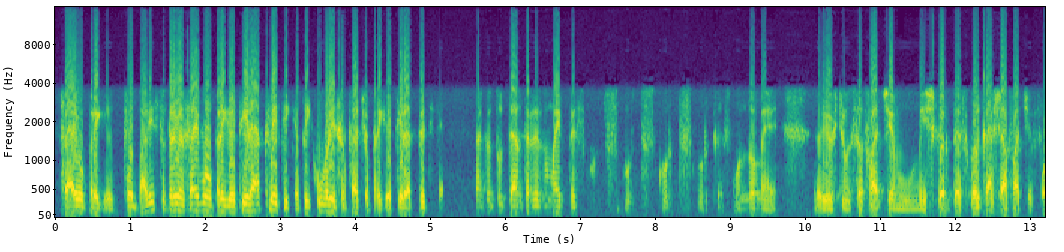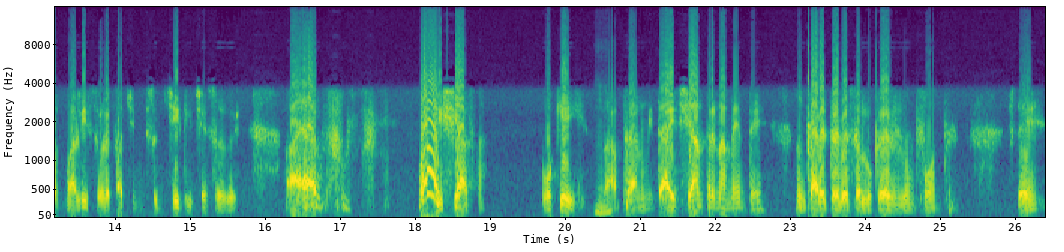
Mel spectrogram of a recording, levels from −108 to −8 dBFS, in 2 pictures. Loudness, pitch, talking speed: -12 LUFS, 355 Hz, 150 wpm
